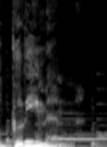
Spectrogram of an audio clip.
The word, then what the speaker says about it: gleeman: troubadour no jungler nay call me gleeman to rhyme with free man for i work for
